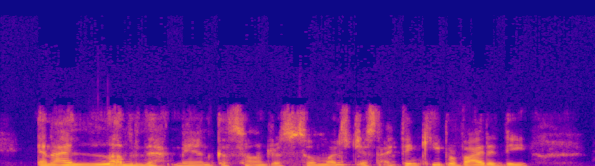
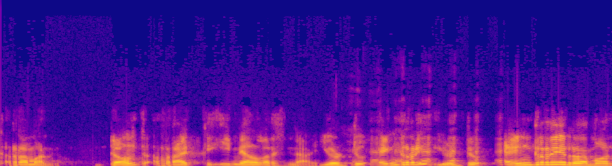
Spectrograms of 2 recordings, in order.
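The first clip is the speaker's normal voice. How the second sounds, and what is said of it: Imitated Indian accent. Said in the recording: “Indian accent ... So I'm mimicking him ... that's how he sounded to me”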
